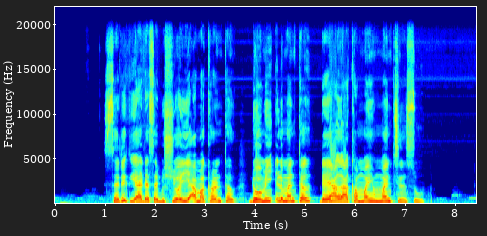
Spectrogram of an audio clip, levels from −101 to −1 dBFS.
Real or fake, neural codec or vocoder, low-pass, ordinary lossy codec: fake; vocoder, 48 kHz, 128 mel bands, Vocos; 19.8 kHz; none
